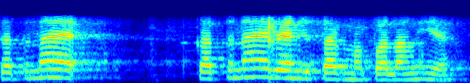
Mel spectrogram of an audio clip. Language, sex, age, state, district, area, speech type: Maithili, female, 18-30, Bihar, Araria, rural, conversation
